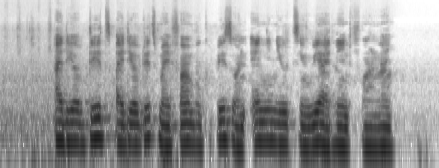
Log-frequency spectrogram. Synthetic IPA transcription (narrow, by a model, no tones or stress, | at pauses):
aɪdiɔp̚detaɪdiɔp̚detmaɪfãnbukb̥esɔ̃nɛninjutʰĩmwɛaɪlɛ̃ndfɔɔ̃nlãɪ̃n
